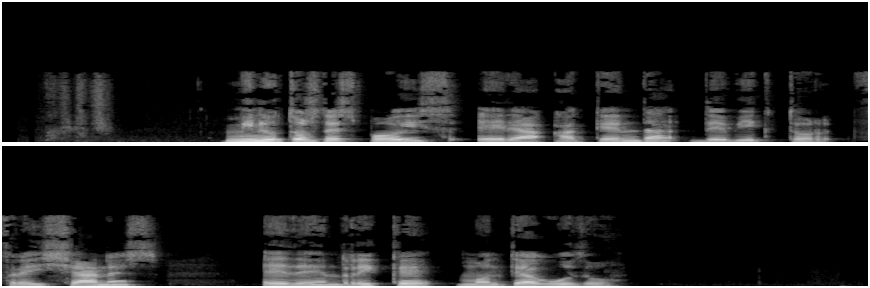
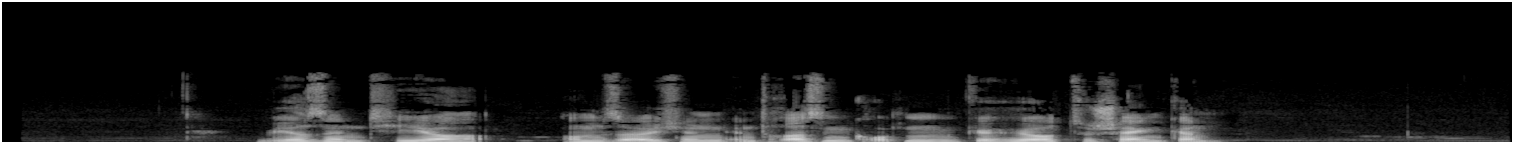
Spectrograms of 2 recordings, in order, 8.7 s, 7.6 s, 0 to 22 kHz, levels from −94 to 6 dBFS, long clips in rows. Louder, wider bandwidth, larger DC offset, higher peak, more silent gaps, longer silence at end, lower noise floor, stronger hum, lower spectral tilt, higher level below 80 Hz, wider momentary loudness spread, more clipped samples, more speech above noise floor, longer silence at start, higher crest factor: about the same, -24 LUFS vs -22 LUFS; about the same, 11.5 kHz vs 11 kHz; neither; about the same, -4 dBFS vs -2 dBFS; neither; second, 1.3 s vs 1.45 s; first, -87 dBFS vs -72 dBFS; neither; about the same, -6.5 dB/octave vs -6.5 dB/octave; second, -78 dBFS vs -54 dBFS; first, 13 LU vs 9 LU; neither; first, 64 dB vs 51 dB; second, 1.1 s vs 1.3 s; about the same, 20 dB vs 22 dB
